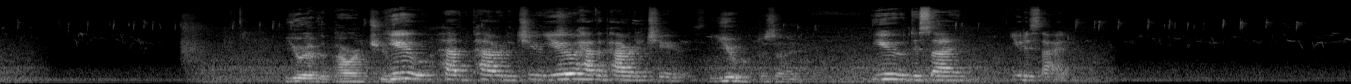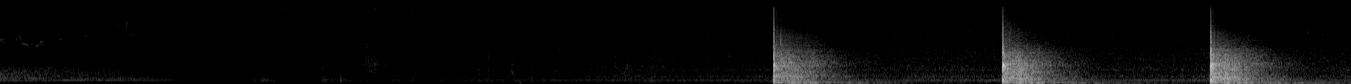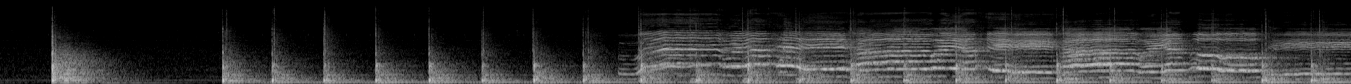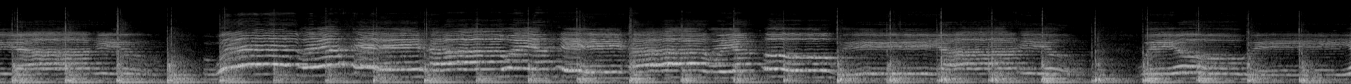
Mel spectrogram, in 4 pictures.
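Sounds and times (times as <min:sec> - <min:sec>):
women singing: 0:03.9 - 0:06.8, 0:33.2 - 0:54.0
frame drum beats: 0:21.2 - 0:22.2, 0:23.6 - 0:24.4, 0:25.6 - 0:26.6, 0:27.5 - 0:54.0.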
